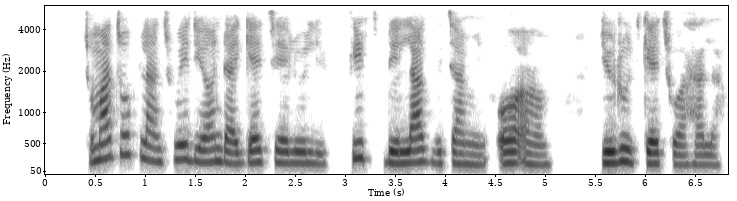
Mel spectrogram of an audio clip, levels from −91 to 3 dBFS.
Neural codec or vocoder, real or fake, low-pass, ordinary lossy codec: none; real; 5.4 kHz; none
